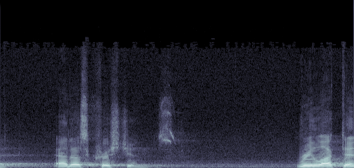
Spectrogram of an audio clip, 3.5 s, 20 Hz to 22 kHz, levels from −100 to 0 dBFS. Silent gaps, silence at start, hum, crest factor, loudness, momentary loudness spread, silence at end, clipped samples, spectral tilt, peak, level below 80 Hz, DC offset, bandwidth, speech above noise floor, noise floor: none; 0 s; none; 20 dB; -21 LUFS; 25 LU; 0 s; under 0.1%; -5.5 dB/octave; -4 dBFS; -66 dBFS; under 0.1%; 10 kHz; 33 dB; -53 dBFS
